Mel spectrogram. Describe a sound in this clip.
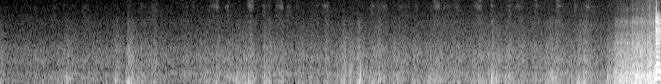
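A pen taps and squeaks faintly on a board.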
